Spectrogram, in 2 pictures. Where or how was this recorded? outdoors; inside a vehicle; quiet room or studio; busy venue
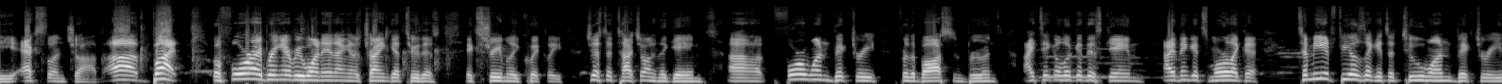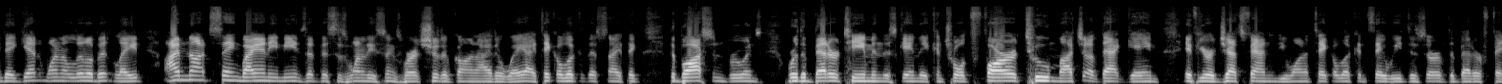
busy venue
